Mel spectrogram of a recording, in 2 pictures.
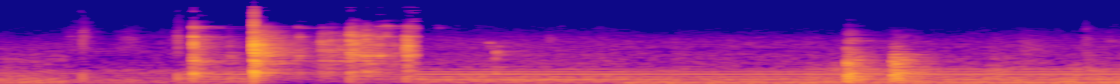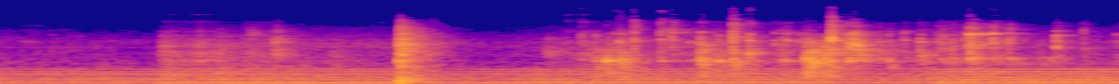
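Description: Kitchen clatter of making iced coffee: the plastic cup and body of a small handheld espresso maker knocking and being set down on a stone counter, then a stirrer clinking against a glass in a quick run of clinks near the end. A steady low hum runs underneath and grows louder about halfway through.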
